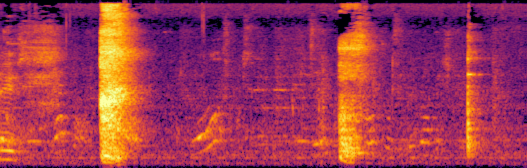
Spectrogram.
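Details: A child gives three abrupt, harsh coughs spaced a second or two apart, with faint vocal sounds in between; a plain cough.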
